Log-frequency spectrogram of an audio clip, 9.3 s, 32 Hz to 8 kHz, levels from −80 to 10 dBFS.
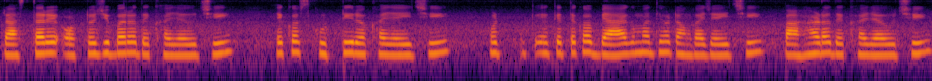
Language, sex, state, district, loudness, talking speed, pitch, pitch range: Odia, female, Odisha, Malkangiri, -17 LUFS, 115 wpm, 215 Hz, 195-225 Hz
